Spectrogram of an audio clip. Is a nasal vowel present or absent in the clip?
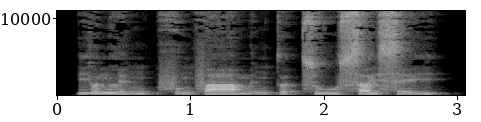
absent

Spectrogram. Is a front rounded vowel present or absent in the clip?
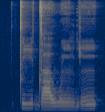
absent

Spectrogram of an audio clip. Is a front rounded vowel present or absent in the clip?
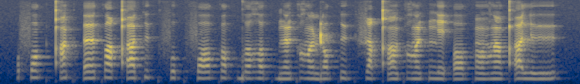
present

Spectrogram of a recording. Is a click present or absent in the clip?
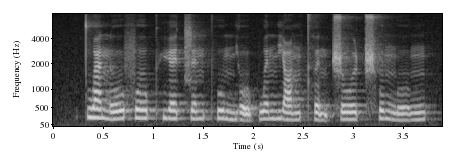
absent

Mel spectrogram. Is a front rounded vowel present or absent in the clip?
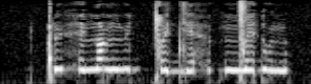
present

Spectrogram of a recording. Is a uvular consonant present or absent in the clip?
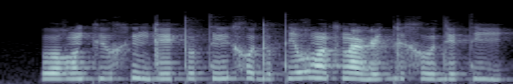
present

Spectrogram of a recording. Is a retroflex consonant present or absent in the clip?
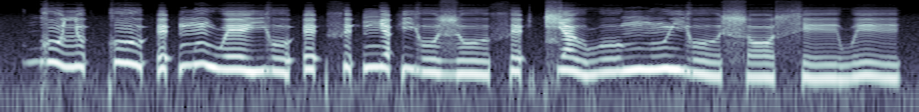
absent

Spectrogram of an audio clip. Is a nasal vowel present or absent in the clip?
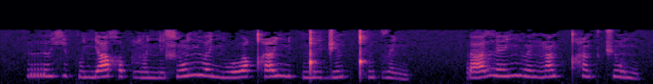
present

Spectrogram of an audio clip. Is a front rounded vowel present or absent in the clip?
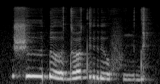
present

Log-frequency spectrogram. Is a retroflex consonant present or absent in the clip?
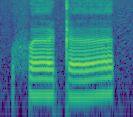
present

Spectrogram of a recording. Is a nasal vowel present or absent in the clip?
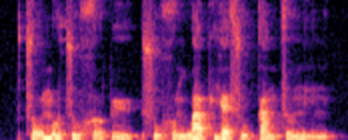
absent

